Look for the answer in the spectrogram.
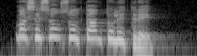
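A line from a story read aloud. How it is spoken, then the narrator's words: Offended exclamation. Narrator (Italian): esclamò Giorgio in tono d'offesa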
